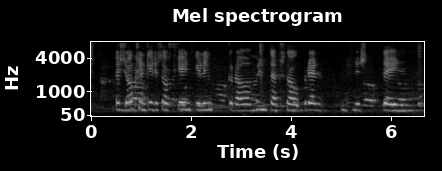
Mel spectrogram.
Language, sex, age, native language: Icelandic, other, 12, Icelandic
